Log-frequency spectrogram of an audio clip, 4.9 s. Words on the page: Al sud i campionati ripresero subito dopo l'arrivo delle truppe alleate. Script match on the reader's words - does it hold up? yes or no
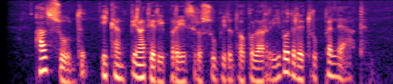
yes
